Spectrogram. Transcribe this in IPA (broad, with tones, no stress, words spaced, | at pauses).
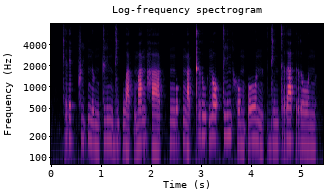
kre˥˩k̚fi˦˥ʔnɯ˨˩ŋ ti˥˩ndi˥˩ʔwa˨˩k̚ ma˥˩ŋha˨˩k̚ | ŋo˦˥k̚ ŋa˨˩k̚ tru˥˩ʔnɔ˥˩ʔti˥˩n ho˧mʔo˥˩n | di˧ntra˥˩t̚ro˧n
